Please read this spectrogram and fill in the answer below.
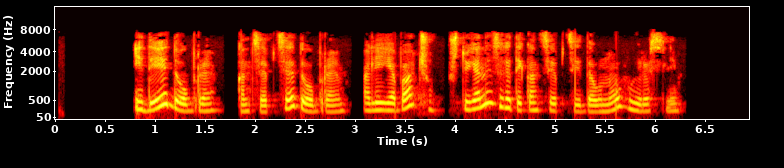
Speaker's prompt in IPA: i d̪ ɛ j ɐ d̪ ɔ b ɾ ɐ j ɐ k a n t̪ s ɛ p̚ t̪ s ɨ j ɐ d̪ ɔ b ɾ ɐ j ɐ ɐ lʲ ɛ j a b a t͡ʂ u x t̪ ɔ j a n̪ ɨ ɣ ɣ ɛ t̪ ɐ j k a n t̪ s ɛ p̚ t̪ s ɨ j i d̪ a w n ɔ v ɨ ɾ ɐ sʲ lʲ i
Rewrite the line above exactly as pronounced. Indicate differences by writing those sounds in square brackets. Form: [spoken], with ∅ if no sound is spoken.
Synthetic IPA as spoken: i d̪ ɛ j ɐ d̪ ɔ b ɾ ɐ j ɐ k a n t̪ s ɛ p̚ t̪ s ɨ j ɐ d̪ ɔ b ɾ ɐ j ɐ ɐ lʲ ɛ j a b a t͡ʂ u [ʂ] t̪ ɔ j a n̪ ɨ [z] ɣ ɛ t̪ ɐ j k a n t̪ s ɛ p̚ t̪ s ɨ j i d̪ a w n ɔ v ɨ ɾ ɐ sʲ lʲ i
